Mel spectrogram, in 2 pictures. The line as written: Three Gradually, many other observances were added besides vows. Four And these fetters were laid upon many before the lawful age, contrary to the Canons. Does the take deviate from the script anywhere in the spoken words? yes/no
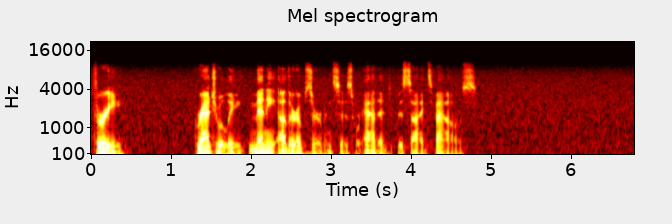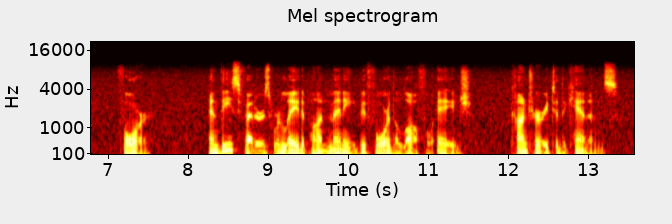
no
